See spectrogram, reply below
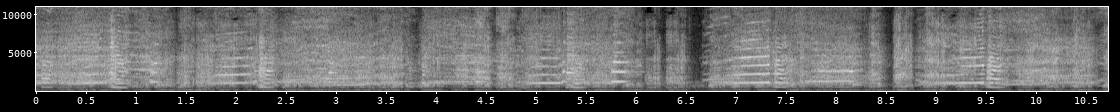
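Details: Flock of geese at a temple in Prey Veng province, Cambodia, honking almost continuously, harsh nasal calls from several birds overlapping into a noisy chorus with a faint low background hum.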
